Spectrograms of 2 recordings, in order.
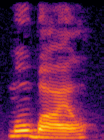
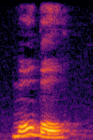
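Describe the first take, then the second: First: It is said with a British accent. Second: It is said with an American accent. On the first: "British way" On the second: "But the Americans"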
